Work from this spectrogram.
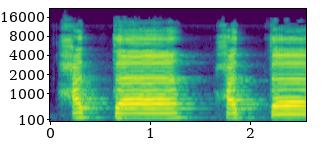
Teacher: تا پر کھڑا زبر آیا ہے، اس کو ایک الف کے مقدار تک کھینچیں گے۔ حتی یا نہیں پڑھا جاتا، یا پر حرکت نہیں۔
